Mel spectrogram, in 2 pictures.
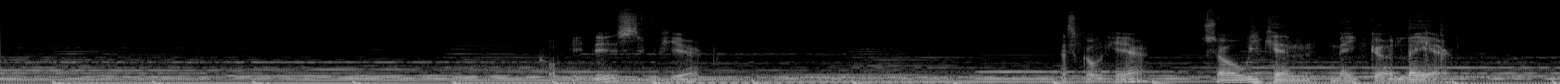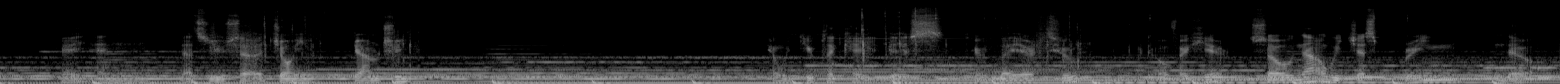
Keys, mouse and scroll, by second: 0.6-1.4 drag, 1.5 middle click, 1.8 click, 1.9 scroll down 3, 2.3 middle click, 2.4 scroll up 8, 2.6 middle click, 2.9-4.0 drag, 4.0 middle click, 4.5 scroll down 1, 4.6 middle click, 4.9-5.2 scroll up 2, 5.0 middle click, 5.2 scroll down 10, 5.3 middle click, 5.9-6.3 scroll up 4, 6.3 click, 7.0-7.5 scroll down 5, 7.5 middle click, 7.6 scroll up 4, 7.8 ctrl+v, 7.9 click, 8.1 middle click, 8.4 middle click, 8.6 scroll up 5, 8.7 middle click, 8.9 click, 9.1 middle click, 9.3 click, 9.8 middle click, 10.0 click, 10.1 scroll up 2, 10.2 middle click, 11.5 middle drag, 11.8 shift+a, 14.8 Down, 16.0 click, 16.3 shift+a, 19.8 BackSpace, 23.1 click, 23.7-24.5 drag, 24.5 shift+d, 25.4-27.2 drag, 27.2 scroll down 4, 27.5 middle click, 28.1-29.0 middle drag, 29.0 click, 30.2 click, 30.4-31.2 middle drag.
